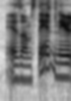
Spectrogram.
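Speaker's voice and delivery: normal talking voice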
